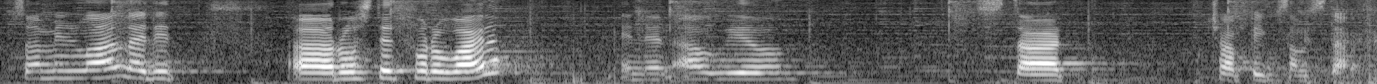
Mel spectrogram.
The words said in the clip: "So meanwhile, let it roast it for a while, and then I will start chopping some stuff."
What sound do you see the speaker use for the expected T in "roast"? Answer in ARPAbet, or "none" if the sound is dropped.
T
